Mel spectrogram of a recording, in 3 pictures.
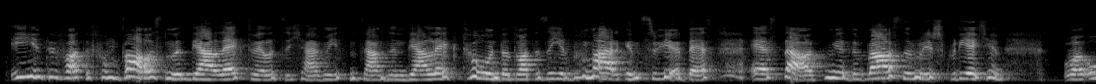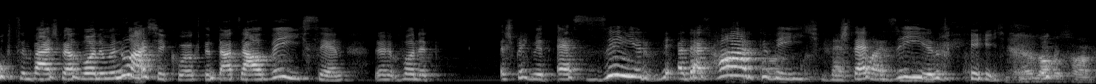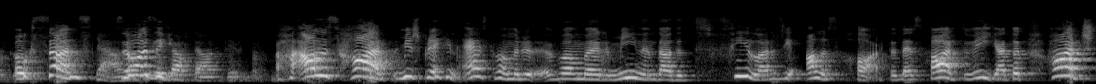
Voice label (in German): eigentuemlichkeiten des baassener, sprachaufnahmen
